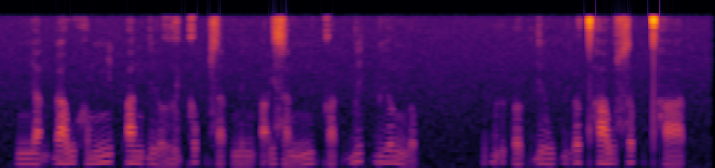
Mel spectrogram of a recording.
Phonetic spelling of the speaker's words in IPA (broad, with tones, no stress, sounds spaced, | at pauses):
ɲ a̰ː˧˨ n ɗ a˨˦ w h ə˨˦ m ɲ ə˦˥ t̚ ʔ a˧ n ɗ i˧˩ ə̯ ɣ ɨ̰˧˨ j k ə˦˥ p̚ s a˨˩ t̚ n e˨˩ ŋ ʔ a̰˧˥ j z a˨˩ ŋ ɲ ɨ˧ k a˨˩ k̚ ɓ i˦˥ t̚ ɓ i˧ ə̯ ŋ ə˨˩ p̚ | ɓ ɨ̰˧˥ ʔ əː˨˩ k̚ ɗ i˨˩ w ɓ ḭ˧˥ ə̯ t̪ʰ a˧ w s ə˦˥ p̚ t̪ʰ a˨˩ t̚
